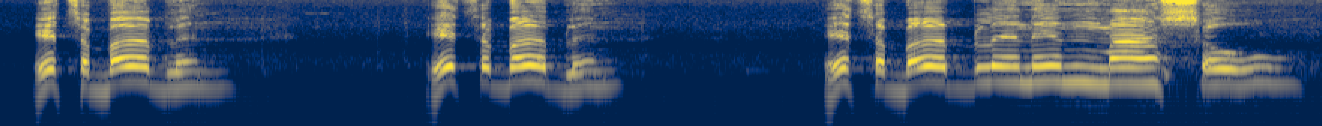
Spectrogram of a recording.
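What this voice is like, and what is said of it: Singing and shouting loudly. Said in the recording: “Yeah, I'm singing. I'm shouting.”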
